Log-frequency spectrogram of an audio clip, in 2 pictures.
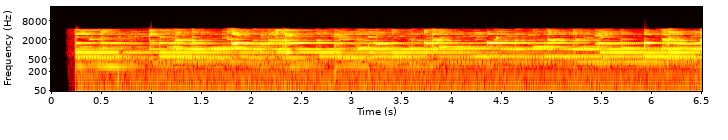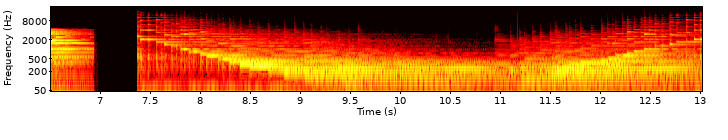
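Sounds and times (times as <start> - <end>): bell-like chime music: 0.2 - 8.5.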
